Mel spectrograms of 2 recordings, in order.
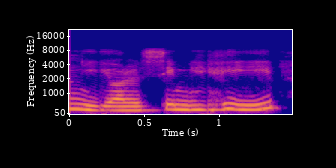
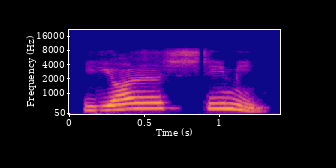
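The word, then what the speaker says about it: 열심히: akan dibaca lemah Luruh Jadi Bu Bukan yolsim hi tapi yolsimi seolah-olah hiatnya tidak ada oke nah kita coba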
